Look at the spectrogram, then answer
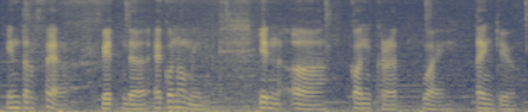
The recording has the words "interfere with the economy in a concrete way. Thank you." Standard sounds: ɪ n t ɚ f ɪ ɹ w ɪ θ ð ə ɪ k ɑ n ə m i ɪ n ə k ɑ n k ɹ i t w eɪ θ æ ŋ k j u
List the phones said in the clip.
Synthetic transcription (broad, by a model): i n t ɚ f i ɹ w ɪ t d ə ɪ k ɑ n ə m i ɪ n ə k ɑ n k ɹ i t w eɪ t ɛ ŋ k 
